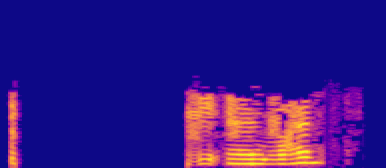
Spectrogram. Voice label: Police Dispatch; Police 1 Dispatch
